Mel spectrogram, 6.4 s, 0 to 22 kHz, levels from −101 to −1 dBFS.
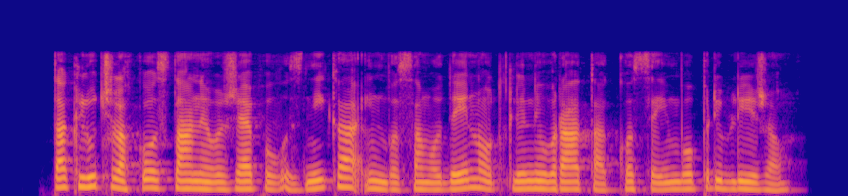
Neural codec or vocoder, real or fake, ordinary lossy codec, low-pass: codec, 16 kHz, 8 kbps, FreqCodec, larger model; fake; none; 7.2 kHz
